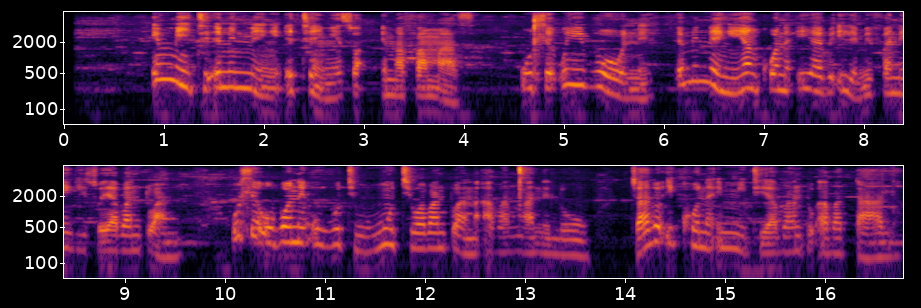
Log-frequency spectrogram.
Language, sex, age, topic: North Ndebele, female, 50+, health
